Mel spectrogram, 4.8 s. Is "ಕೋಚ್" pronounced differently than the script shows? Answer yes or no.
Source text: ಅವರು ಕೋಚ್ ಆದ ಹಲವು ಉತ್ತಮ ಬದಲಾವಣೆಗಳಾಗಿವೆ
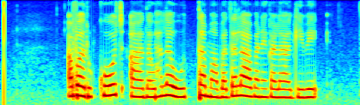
no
